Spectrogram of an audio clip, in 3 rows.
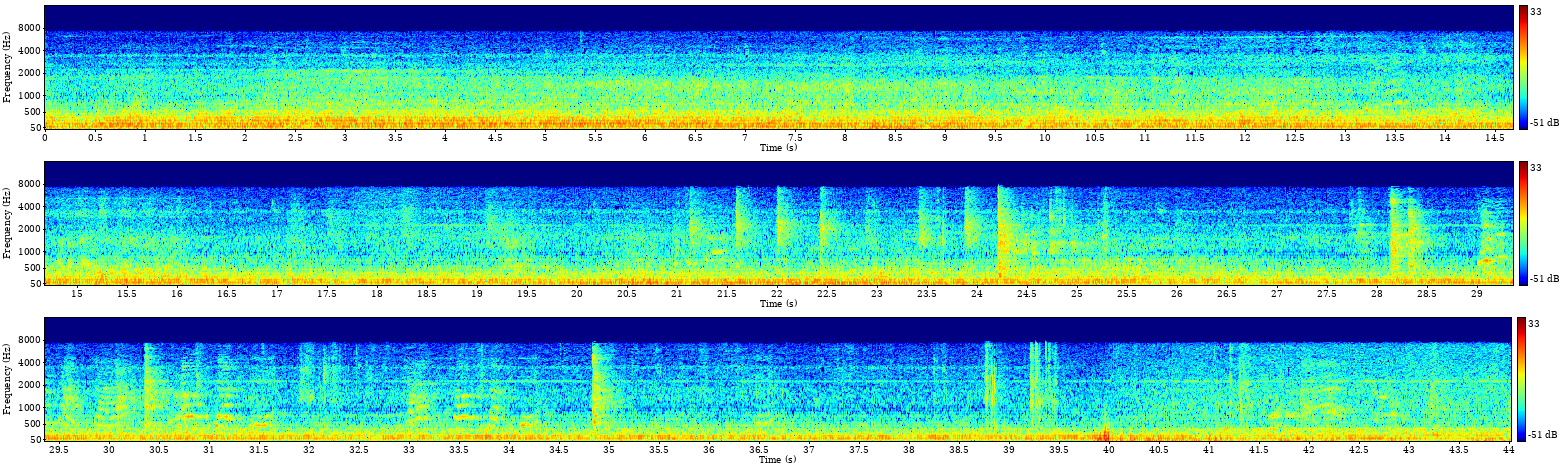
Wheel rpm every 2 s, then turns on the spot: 0, 0, 0, 0, 0, 0, 0, 0, 0, 0, 0, 0, 0, 0, 0, 0, 0, 0, 0, 0, 0, 0.
none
